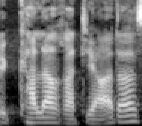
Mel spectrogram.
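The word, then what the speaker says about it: Cala Ratjada: Es müsste Calaratiada sein. – So einfach spricht man das, Calaratiada? – Äh, ja, ja, okay.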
